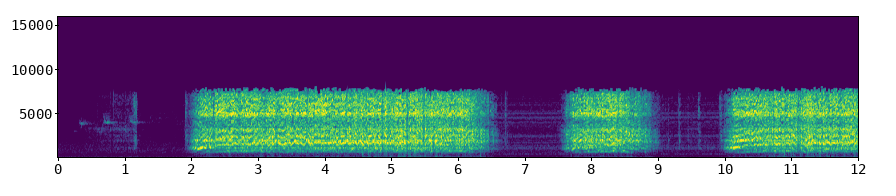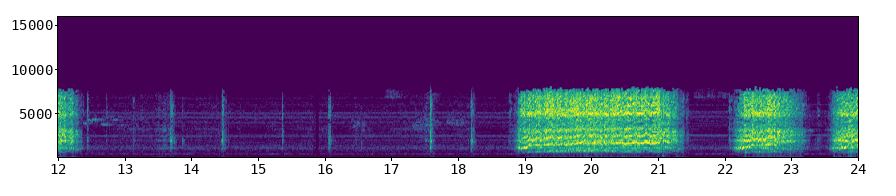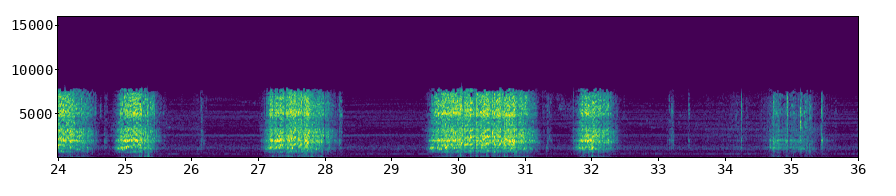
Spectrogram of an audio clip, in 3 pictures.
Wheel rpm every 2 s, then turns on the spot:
0, 170, 220, 60, 70, 170, 60, 0, 0, 100, 120, 80, 60, 60, 60, 90, 10, 20.
6-8 12-14 20-22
